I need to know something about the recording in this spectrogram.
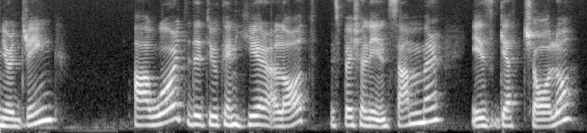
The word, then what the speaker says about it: ghiaccio: mano 1 2 3 4 5 ghiaccio Eyes ghiaccio speaker for because If You Don't pronounce G as and hardcound like Go e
